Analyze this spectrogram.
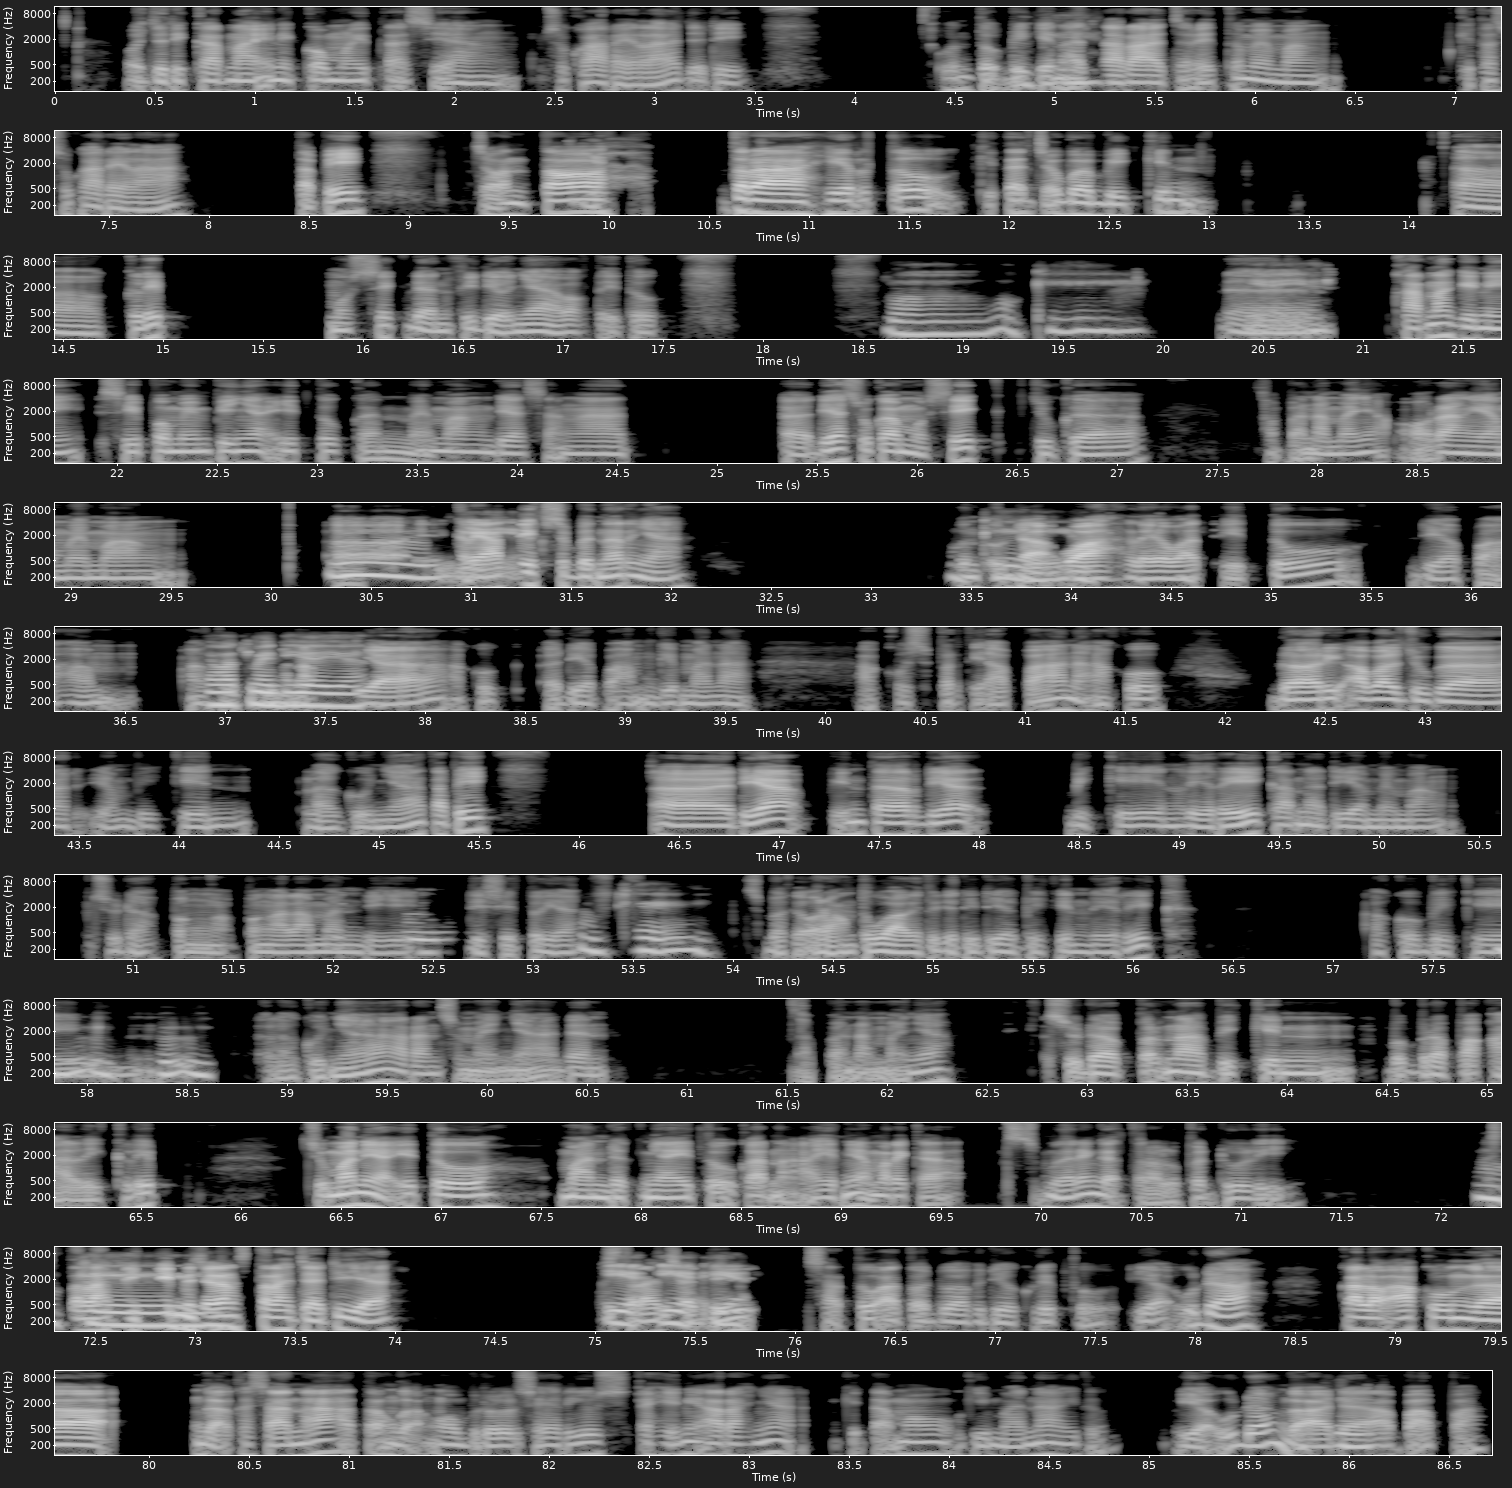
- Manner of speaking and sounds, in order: tapping; other background noise
- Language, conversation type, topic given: Indonesian, advice, Apa yang sebaiknya saya lakukan jika merasa kontribusi saya di komunitas tidak dihargai?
